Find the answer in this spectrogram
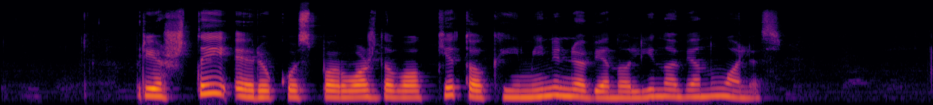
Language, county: Lithuanian, Klaipėda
